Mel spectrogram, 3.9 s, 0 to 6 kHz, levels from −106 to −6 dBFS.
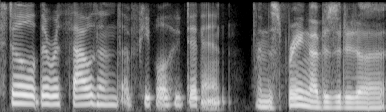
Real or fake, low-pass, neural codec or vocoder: fake; 5.4 kHz; vocoder, 44.1 kHz, 128 mel bands every 256 samples, BigVGAN v2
